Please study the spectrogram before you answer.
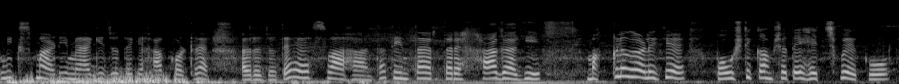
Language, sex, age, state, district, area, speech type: Kannada, female, 30-45, Karnataka, Chikkamagaluru, rural, spontaneous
